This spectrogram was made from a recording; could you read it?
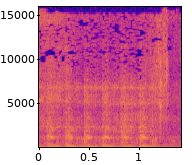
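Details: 2000 Hyundai Sonata no-start: even, fast starter cranking at about five or six pulses a second, fading out without the engine catching; cranks but won't start. Wiring, relay and fuel pump being checked; cause not confirmed.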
